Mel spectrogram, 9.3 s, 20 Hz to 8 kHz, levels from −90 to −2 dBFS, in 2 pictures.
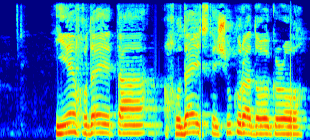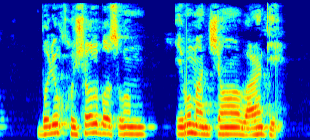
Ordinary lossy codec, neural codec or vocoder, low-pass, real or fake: AAC, 48 kbps; none; 7.2 kHz; real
